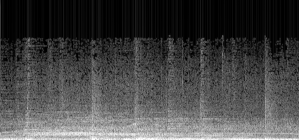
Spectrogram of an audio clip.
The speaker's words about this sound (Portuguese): Amém? Pode aplaudir Jesus.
